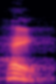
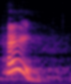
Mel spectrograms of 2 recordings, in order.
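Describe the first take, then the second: First: It is said with a tired, deflated sigh. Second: It is said in a normal, upbeat way.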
